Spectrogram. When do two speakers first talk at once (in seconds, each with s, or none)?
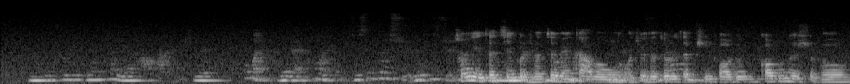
4.6 s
